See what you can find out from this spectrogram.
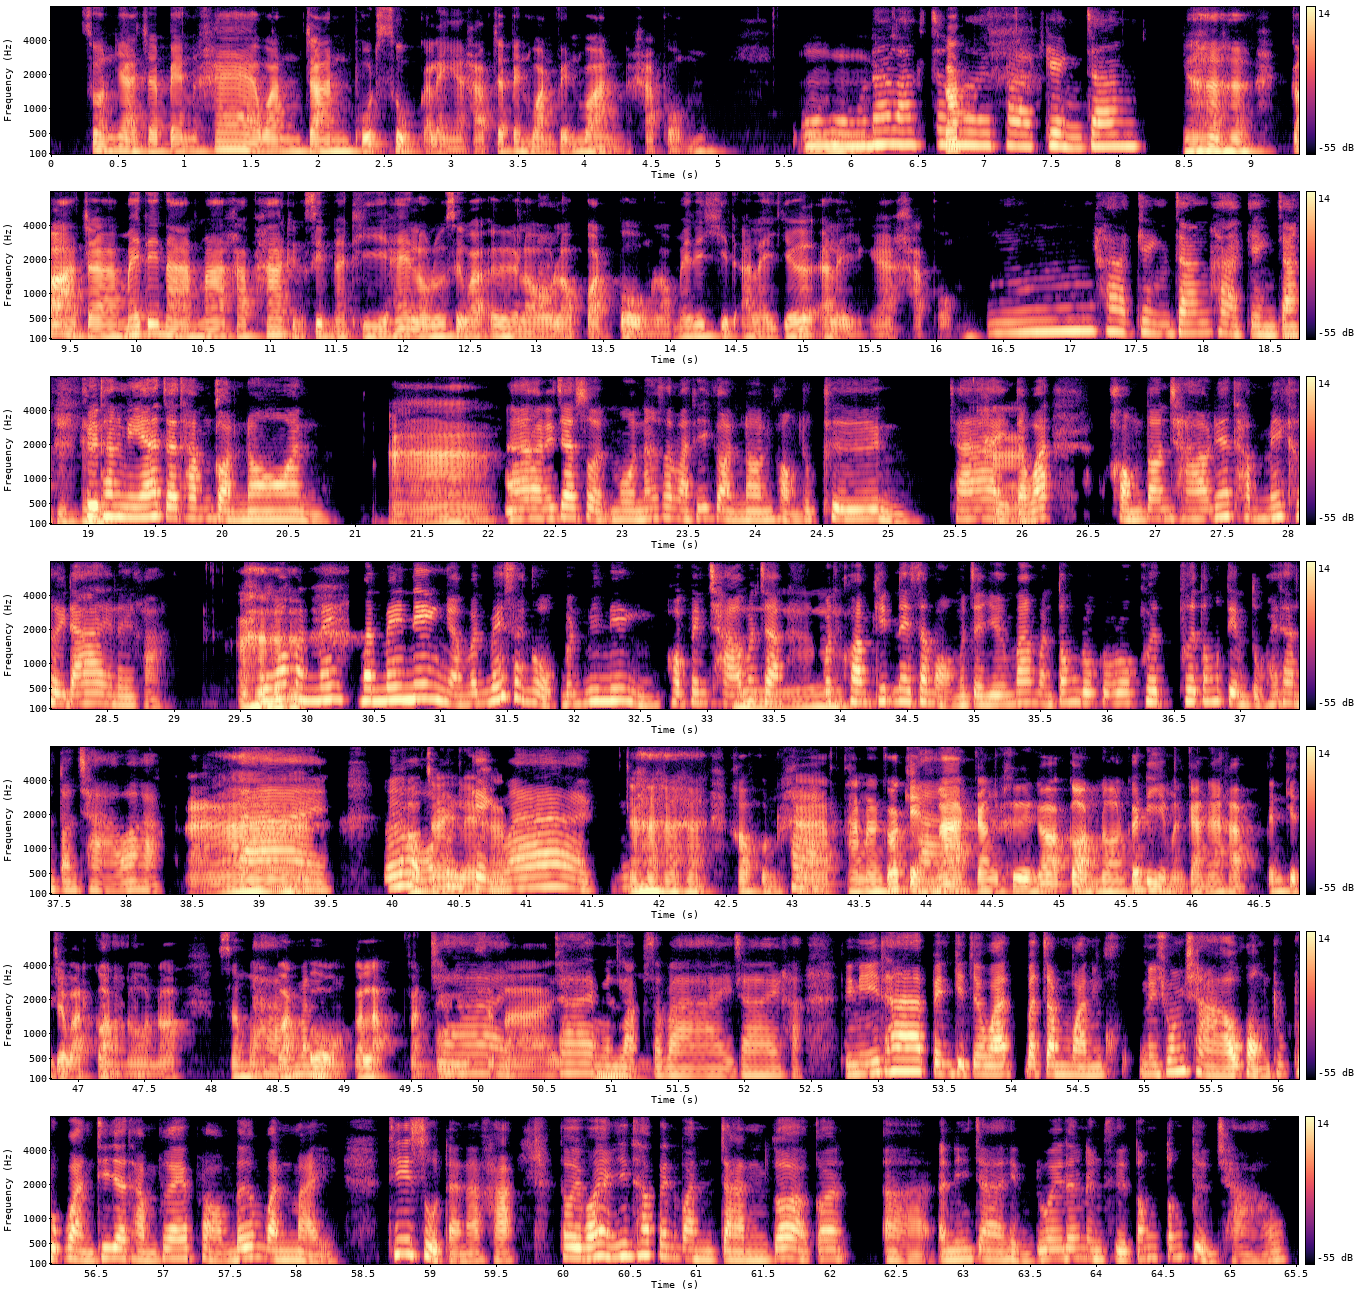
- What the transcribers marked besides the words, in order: tapping; other background noise; laugh; chuckle; laugh; laugh
- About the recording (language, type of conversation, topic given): Thai, unstructured, คุณเริ่มต้นวันใหม่ด้วยกิจวัตรอะไรบ้าง?
- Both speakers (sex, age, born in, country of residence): female, 45-49, Thailand, Thailand; male, 30-34, Thailand, Thailand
